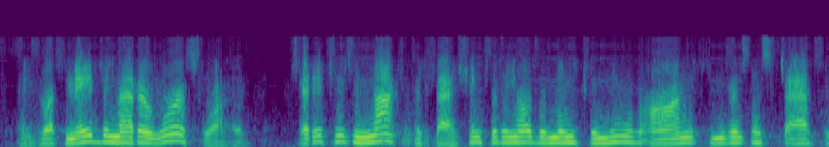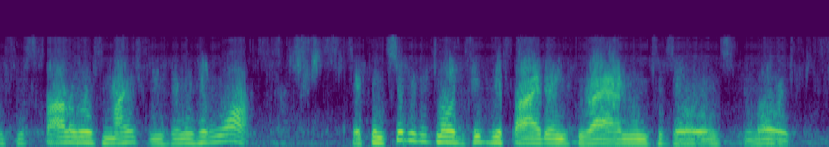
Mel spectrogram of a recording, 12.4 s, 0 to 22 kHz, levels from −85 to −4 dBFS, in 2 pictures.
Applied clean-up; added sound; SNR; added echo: neural separator model SepFormer DNS4.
